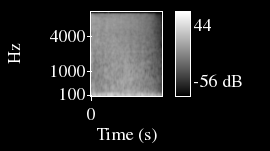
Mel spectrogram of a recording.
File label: Magic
